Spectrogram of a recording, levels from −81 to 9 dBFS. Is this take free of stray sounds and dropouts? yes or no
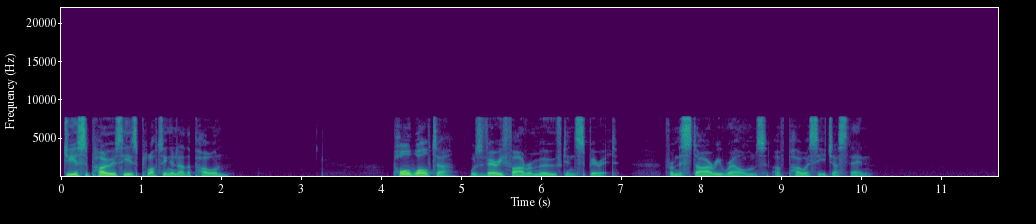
yes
